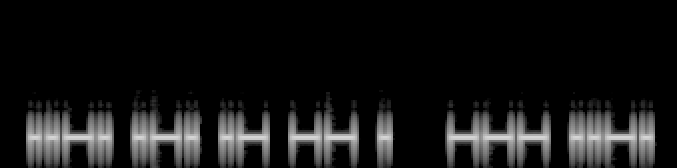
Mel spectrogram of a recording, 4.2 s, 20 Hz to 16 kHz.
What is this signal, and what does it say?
Morse code, heard as a keyed tone, about 22 wpm, 700 Hz. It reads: FRAME OF
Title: Sentences from Top 1000 Words - Review Part 6 - 22wpm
